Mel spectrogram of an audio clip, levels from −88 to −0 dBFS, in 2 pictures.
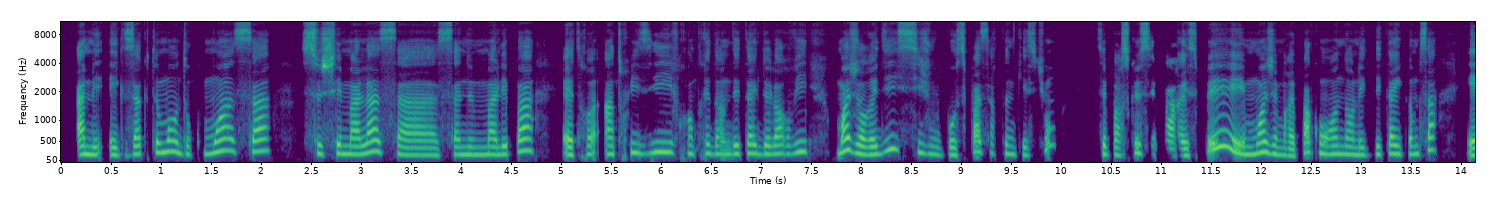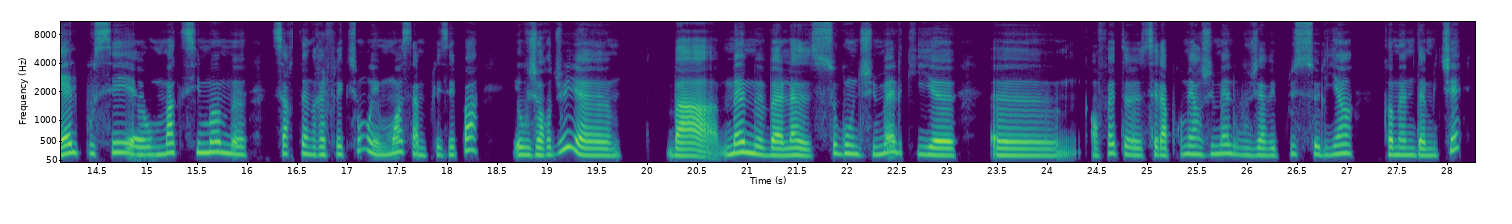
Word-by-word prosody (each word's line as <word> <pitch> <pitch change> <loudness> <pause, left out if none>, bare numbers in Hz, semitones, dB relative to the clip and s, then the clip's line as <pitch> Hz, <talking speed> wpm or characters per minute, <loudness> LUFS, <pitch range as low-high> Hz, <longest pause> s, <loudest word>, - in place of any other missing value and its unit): ah 185 - +6
mais 180 -1 -1
exactement, 195 +9 0
donc 190 -4 -6
moi 255 +7 +1
ça, 260 +2 0 0.3
ce 205 - -1
schéma-là 200 +5 +3
ça 170 -6 -1
ça 180 +2 -3
ne 180 0 -1
m'allait 180 +1 0
pas, 265 +7 +2 0.3
être 185 +2 +1
intrusif, 225 +3 -2
rentrer 205 +1 -7
dans 195 - -3
le - - -4
détail 200 +1 -1
de 200 - -1
leur 200 +1 -1
vie. 245 +4 -2 0.3
Moi 275 - +5
je 250 - -5
leur 185 -2 +4
ai 185 - +2
dit: 300 +9 -1
«Si 240 -4 -4
je 195 - -8
vous 180 -3 -7
pose 175 -1 -3
pas 125 - 0
certaines 200 +3 -8
questions, 175 - -7 0.5
c'est 200 - -1
parce 170 -3 -3
que - - -3
c'est 210 - -4
par 165 -2 0
respect 245 - +2
et - - +3
moi 220 +6 +3
j'aimerais 175 -8 -1
pas - - 0
qu'on 210 - -2
rentre 195 0 0
dans 185 -1 -1
les 175 0 -3
détails 190 +3 -2
comme 190 +1 -4
ça». 295 - -1 0.3
Et - - +5
elle 215 +4 +7
poussait 220 0 0
au 180 0 +1
maximum, 225 +3 +2
heu, 180 - +1 0.2
certaines 205 -1 -2
réflexions 190 - -3
et - - +2
moi 190 +7 +1
ça 250 - -2
me 165 - -5
plaisait 180 +2 -6
pas. 285 +7 +1 0.4
Et - - -1
aujourd'hui, 180 - +2
heu, 165 -2 +3 0.5
bah, 155 -2 +5
même, 215 0 +5
bah, 160 -1 +5
la 165 -2 +3
2de 200 +4 -2
jumelle 190 +5 0
qui 185 -3 -3
heu 165 -1 +7 0.4
heu, 160 -1 +2 0.3
en 170 - -3
fait, 210 +5 -3
heu, 170 -2 +1
c'est 180 - -2
la 165 -1 +3
1re 190 +2 -2
jumelle 200 +3 -1
où 170 -2 -5
j'avais 165 0 -1
plus 195 +4 -8
ce 195 - -3
lien 195 +4 0 0.3
quand 180 - +3
même 175 -1 -1
d'amitié, 165 - 0
190 Hz, 195 wpm, -24 LUFS, 170-215 Hz, 0.5 s, elle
